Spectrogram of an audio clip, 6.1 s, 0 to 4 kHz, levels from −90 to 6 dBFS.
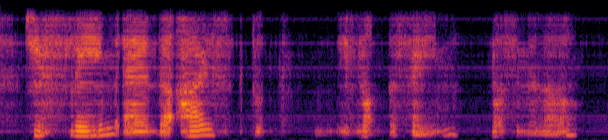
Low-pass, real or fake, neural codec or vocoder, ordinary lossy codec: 3.6 kHz; fake; vocoder, 22.05 kHz, 80 mel bands, HiFi-GAN; none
